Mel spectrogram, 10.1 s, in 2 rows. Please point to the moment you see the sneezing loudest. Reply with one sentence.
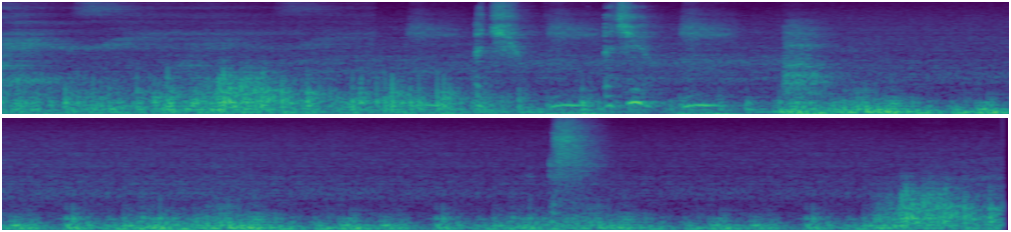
The loudest moment of the sneezing is at 3 seconds.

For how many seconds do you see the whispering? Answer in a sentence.
You can hear the whispering for 4 seconds altogether.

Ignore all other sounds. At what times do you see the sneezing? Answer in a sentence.
The sneezing can be heard from 2.4 to 3.4 s and from 7.7 to 8.1 s.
